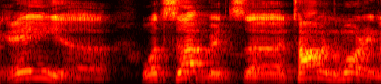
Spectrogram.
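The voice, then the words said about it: Commanding radio host voice. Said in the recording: “that commanding tone ... That's a radio voice.”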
